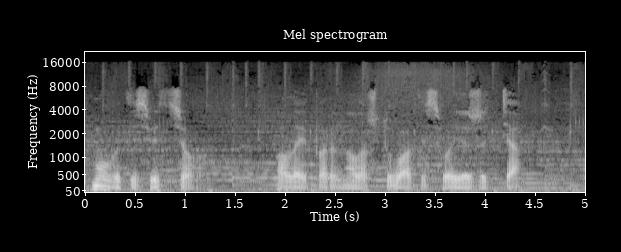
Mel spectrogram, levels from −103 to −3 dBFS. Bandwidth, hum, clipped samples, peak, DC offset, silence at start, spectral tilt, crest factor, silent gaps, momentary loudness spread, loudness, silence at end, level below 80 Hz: 16.5 kHz; none; under 0.1%; -8 dBFS; under 0.1%; 0 s; -5.5 dB/octave; 18 dB; none; 16 LU; -25 LUFS; 0 s; -42 dBFS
